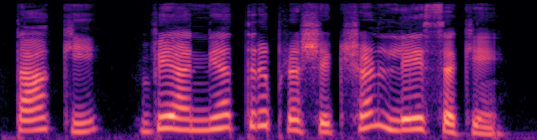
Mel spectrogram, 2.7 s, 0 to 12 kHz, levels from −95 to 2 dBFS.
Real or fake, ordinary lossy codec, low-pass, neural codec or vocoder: real; none; 10.8 kHz; none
